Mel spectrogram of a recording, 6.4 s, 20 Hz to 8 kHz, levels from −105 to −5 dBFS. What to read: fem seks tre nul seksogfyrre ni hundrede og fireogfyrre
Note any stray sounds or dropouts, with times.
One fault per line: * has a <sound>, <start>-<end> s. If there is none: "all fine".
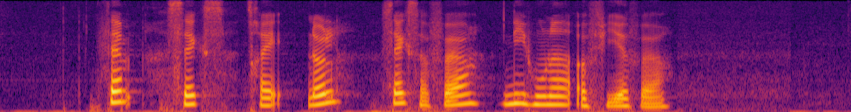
all fine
